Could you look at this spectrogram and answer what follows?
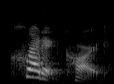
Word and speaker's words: credit card: words representing one object we stress the first word repeat after me credit card also say these two words as one word join them together don't say credit card say credit card let's practice some compound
